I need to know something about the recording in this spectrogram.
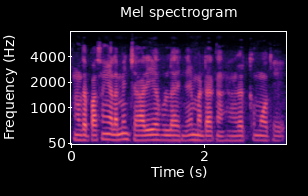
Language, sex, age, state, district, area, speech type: Tamil, male, 45-60, Tamil Nadu, Sivaganga, urban, spontaneous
